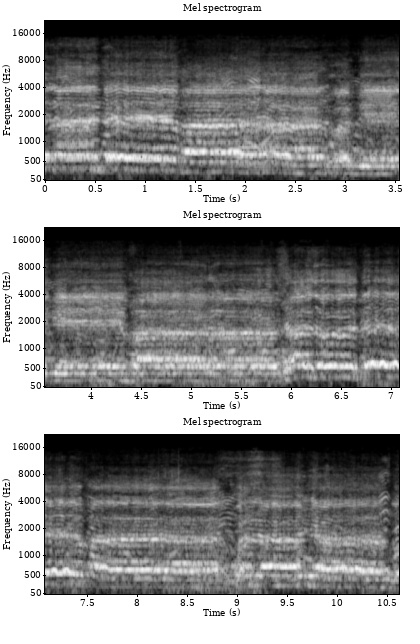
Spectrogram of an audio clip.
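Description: A group of young men chant together loudly and rhythmically, close by outdoors.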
